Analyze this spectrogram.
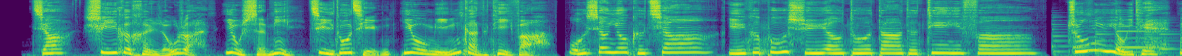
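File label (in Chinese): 男国大音-MG动画宣传片; E淘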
